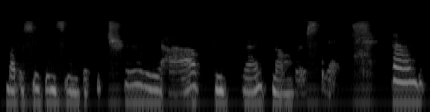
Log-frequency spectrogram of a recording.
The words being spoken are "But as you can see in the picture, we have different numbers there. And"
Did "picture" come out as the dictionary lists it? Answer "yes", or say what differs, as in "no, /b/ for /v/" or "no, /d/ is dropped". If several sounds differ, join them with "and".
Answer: no, /f/ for /p/ and /k/ is dropped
